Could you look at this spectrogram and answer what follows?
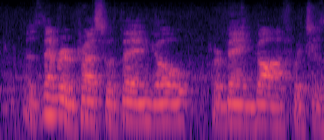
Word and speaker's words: Van Gogh: Because normally the way it's spelled, it to 90% of the world will say Van Gogh.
